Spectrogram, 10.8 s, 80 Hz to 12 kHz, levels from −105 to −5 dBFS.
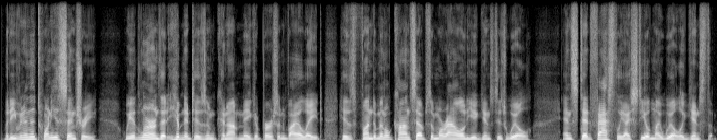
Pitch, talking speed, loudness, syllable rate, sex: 120 Hz, 180 wpm, -18 LUFS, 5.8 syllables/s, male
